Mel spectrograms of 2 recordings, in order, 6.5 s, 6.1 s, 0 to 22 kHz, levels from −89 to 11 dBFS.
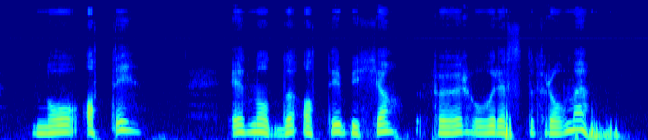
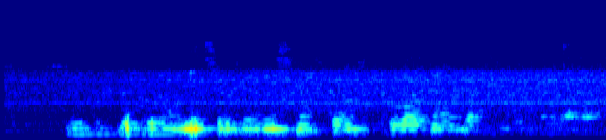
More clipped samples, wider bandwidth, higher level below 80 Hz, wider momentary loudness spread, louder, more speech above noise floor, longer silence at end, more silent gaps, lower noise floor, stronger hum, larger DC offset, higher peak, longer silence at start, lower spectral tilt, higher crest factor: neither; first, 19 kHz vs 6.8 kHz; first, -64 dBFS vs under -90 dBFS; second, 11 LU vs 27 LU; about the same, -42 LUFS vs -43 LUFS; about the same, 32 dB vs 31 dB; first, 0.3 s vs 0 s; neither; about the same, -73 dBFS vs -74 dBFS; neither; neither; about the same, -22 dBFS vs -22 dBFS; second, 0.3 s vs 0.65 s; first, -8.5 dB/octave vs -6.5 dB/octave; about the same, 22 dB vs 24 dB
